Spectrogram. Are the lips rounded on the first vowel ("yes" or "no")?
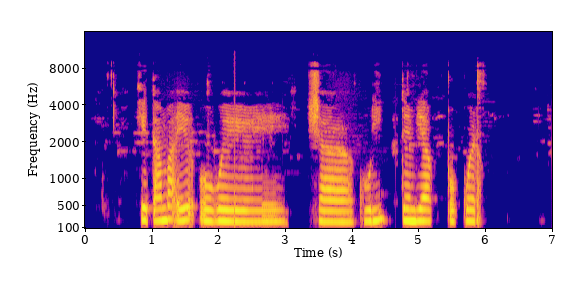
no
